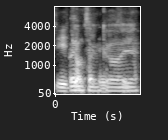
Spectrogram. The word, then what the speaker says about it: Bentancur: Benat? Can't pronounce his name. He's Bentancur, Bentancur.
